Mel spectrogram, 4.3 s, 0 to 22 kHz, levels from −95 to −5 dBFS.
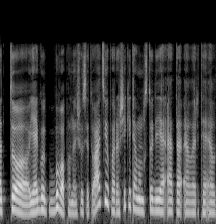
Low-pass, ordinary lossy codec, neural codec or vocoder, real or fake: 10.8 kHz; AAC, 64 kbps; none; real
